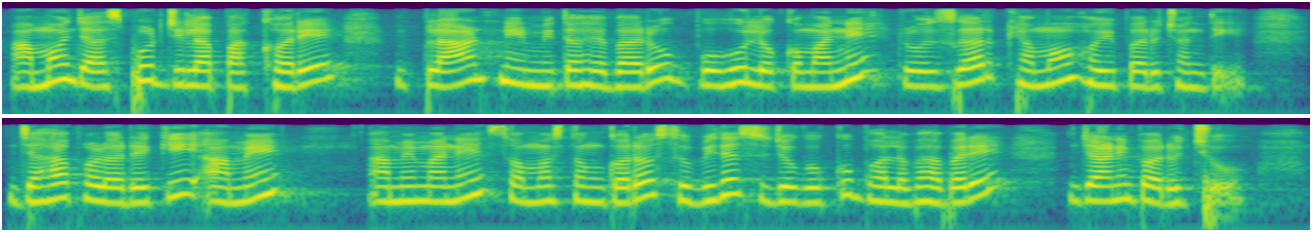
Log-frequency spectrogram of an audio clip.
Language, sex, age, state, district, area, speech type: Odia, female, 18-30, Odisha, Jajpur, rural, spontaneous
